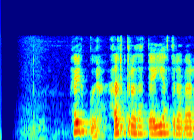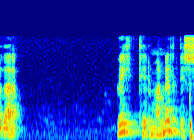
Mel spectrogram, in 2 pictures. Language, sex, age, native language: Icelandic, female, 40-49, Icelandic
